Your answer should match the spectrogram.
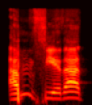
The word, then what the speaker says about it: ansiedad: ahí está en mer ansiedad ansiedad ansiedad está en el en el en la sílaba daff y el intenté incluso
